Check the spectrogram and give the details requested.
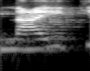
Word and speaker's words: नाइकी: सो उसको नाइक नहीं कहते, उसको नाइकी बोलते हैं।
